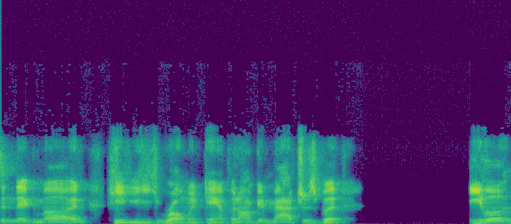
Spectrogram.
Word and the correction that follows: Ilya: is that how you say it, right? – I think it's Ilya. – Ilya, yeah. Ilya.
